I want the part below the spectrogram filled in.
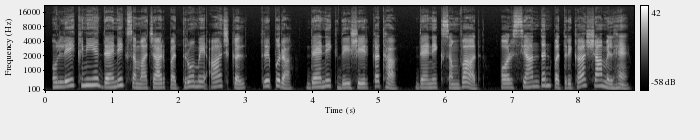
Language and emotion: Hindi, neutral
